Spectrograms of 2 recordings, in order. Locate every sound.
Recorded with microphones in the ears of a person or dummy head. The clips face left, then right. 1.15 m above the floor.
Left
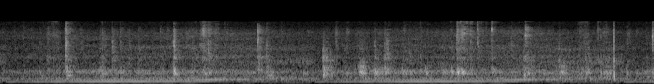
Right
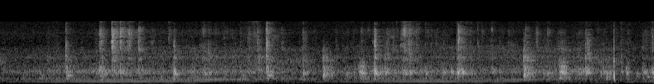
0.0 s a motorcycle: 40° left (ahead or behind); by 6.5 s 55° left (ahead or behind)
